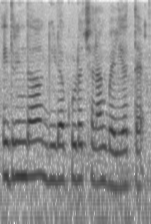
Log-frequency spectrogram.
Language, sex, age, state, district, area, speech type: Kannada, female, 18-30, Karnataka, Uttara Kannada, rural, spontaneous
